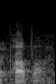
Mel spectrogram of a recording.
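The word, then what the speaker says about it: पाप: No, you said that Dikpa, so Dikpa is right, but yeah, so I don't know why Papa. Huh? It's from Sanskrit, and it's pronounced papa.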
